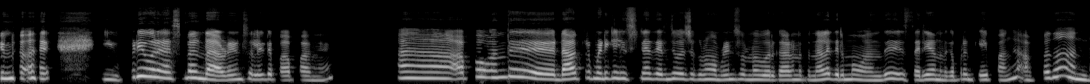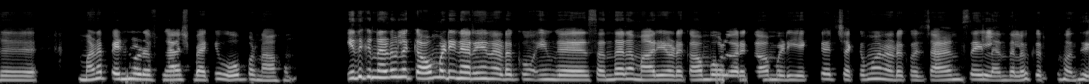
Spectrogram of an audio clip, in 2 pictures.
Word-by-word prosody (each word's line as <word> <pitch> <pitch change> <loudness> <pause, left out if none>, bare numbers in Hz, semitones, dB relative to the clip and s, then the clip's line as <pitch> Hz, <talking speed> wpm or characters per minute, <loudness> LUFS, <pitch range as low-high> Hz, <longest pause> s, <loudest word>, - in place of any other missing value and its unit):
அப்டின்பாரு 275 0 +2 0.7
"இப்டி 335 - 0
ஒரு 340 - +4
ஹஸ்பண்டா" 280 -3 +2
அப்டின்னு 225 +5 -3
சொல்லிட்டு 230 0 -4
பார்ப்பாங்க. 200 -1 -7 0.8
ஆ - - +3 0.6
அப்போ 275 +5 -8 0.2
வந்து 335 +3 -1 0.5
டாக்டர் 260 +4 +1
மெடிக்கல் 275 +1 -1
ஹிஸ்ட்ரி 265 +2 -7
யா - - -2
தெரிஞ்சு 245 +2 -2
வச்சுக்கணும். 235 -1 -4
அப்படின்னு 230 +2 -5
சொன்ன 220 -1 -5
ஒரு 205 - -6
காரணத்தினால 210 +2 -3
திரும்ப 225 0 -3
வந்து 195 +6 -4 0.2
சரியானதுக்கப்புறம் 215 0 -4
கேட்பாங்க. 215 +3 -6 0.2
அப்பதான் 310 - -4
அந்த 210 -4 -1 0.8
மணப்பெண்ணோட 250 -2 +3
ஃப்ளாஷ்பேக்கே 215 +1 0
ஓப்பன் 220 -3 -2
ஆகும். 190 +5 -10 0.6
இதுக்கு 350 +2 +4
நடுவுல 340 +3 +6
காமெடி 315 +4 +6
நெறையா 270 0 +6
நடக்கும். 235 -1 -2
இவங்க 225 -1 0 0.3
சந்தானம் 240 +2 +2
மாரியோட 210 0 +3
காம்போவுல 220 0 0
வர்ற 205 0 +1
காமெடி 210 0 -2
எக்கச்சக்கமா 230 +2 -4
நடக்கும். 205 -2 -4
சான்ஸே 220 +3 0
இல்ல 195 -3 +1
அந்த 200 0 -4
அளவுக்கு 220 +1 -3
இருக்கும். 235 -5 -7
அது. 215 +1 -2
230 Hz, 135 wpm, -22 LUFS, 210-260 Hz, 0.8 s, நடுவுல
